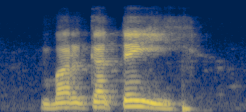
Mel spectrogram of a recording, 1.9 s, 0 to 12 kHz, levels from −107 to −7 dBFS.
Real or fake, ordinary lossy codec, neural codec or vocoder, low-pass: real; Opus, 24 kbps; none; 7.2 kHz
